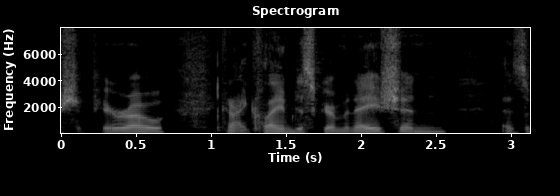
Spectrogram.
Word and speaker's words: Shapiro: and say you know you pronounce my name shapy instead of Shapiro can I claim discrimination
